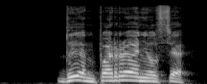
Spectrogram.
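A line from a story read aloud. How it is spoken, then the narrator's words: Shout. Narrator (Russian): крикнул Джон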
